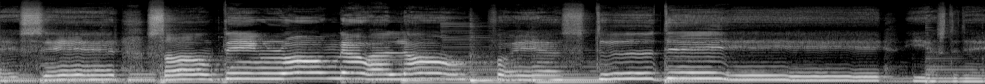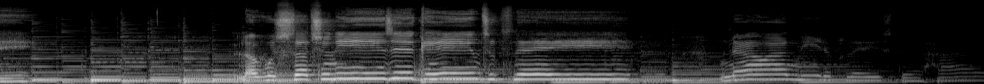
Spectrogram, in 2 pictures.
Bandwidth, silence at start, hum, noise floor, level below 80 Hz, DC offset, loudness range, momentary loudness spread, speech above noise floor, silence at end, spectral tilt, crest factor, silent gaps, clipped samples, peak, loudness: 19.5 kHz; 0 s; none; -51 dBFS; -54 dBFS; under 0.1%; 12 LU; 16 LU; 36 dB; 1.05 s; -5.5 dB/octave; 16 dB; none; under 0.1%; 0 dBFS; -16 LUFS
